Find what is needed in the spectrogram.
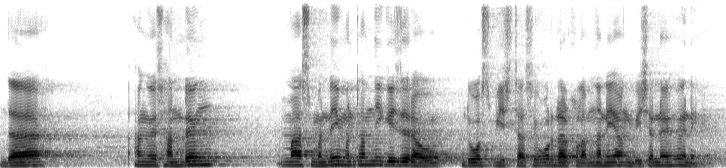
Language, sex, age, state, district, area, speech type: Bodo, male, 30-45, Assam, Chirang, rural, spontaneous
